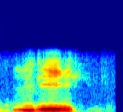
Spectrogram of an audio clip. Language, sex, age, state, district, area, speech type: Urdu, male, 30-45, Bihar, Darbhanga, urban, conversation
